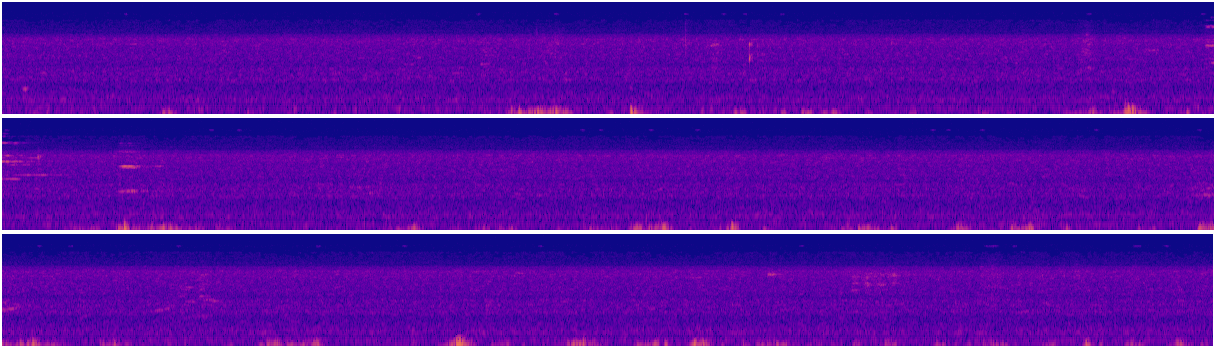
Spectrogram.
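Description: A sewing machine stitches with a soft clatter.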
